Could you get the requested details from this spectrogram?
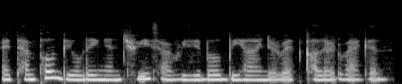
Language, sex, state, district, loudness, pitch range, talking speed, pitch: English, female, Nagaland, Kohima, -13 LUFS, 210-230 Hz, 180 wpm, 220 Hz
